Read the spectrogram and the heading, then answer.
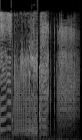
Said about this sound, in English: Now, listen to some fart noises.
